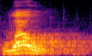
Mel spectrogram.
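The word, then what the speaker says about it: و: Harus diucapkan secara jelas. Wow. Ininya mulutnya lebih mengecil ya. Wow.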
